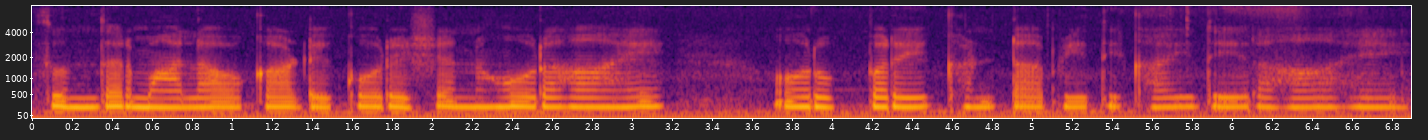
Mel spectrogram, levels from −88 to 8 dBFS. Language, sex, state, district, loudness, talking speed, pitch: Hindi, female, Rajasthan, Jaipur, -16 LUFS, 140 wpm, 210 Hz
